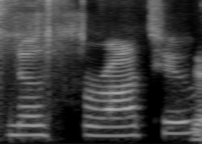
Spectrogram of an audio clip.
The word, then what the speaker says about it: Nosferatu: I think there was a nose to Rothu. Well, how do you pronounce that? – Nosferatu. – Yeah. Nosferatu.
